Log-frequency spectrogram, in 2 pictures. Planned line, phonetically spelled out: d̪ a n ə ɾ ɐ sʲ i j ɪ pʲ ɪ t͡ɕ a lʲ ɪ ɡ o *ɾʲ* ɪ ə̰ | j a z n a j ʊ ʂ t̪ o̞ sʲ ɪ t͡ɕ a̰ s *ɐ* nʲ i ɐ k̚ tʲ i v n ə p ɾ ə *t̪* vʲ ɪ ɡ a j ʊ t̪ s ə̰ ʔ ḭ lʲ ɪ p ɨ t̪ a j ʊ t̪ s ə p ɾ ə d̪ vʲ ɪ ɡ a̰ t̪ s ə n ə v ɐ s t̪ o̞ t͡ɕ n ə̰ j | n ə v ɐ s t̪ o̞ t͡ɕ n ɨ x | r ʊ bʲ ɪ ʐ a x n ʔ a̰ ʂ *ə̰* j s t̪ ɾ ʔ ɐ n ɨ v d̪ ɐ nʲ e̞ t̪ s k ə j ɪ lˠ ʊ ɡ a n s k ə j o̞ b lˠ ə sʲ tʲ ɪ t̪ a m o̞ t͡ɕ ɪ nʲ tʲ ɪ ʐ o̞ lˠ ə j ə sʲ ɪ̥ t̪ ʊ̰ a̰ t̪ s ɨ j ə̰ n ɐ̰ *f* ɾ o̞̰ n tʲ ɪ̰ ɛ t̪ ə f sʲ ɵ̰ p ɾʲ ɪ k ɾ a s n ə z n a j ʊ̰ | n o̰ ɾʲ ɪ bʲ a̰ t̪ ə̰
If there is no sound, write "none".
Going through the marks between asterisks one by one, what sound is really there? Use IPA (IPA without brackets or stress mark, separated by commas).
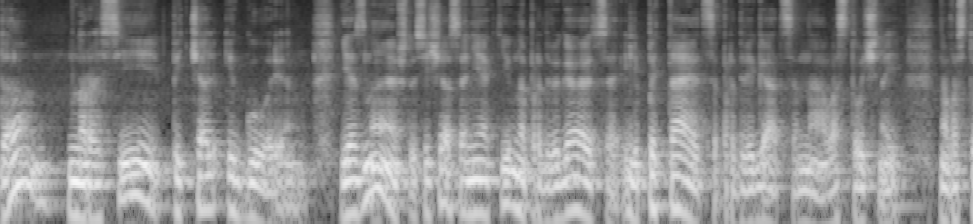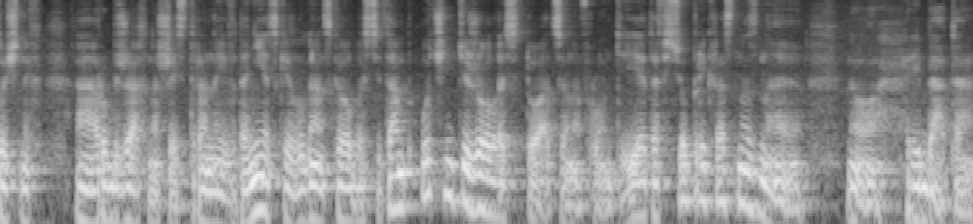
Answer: ɾʲ, ɐ, d̪, ə̰, f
